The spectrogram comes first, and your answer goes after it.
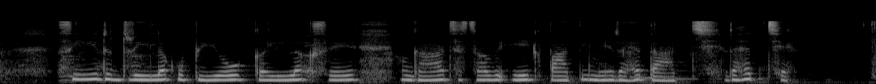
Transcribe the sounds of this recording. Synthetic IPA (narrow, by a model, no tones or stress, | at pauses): siɖɖɾiləkupjoɡkəɪləkseɡat͡ʃsəbʱekpat̪imeɾəɦɛt̪aɾəɦɛt̪t͡ʃʰɛ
